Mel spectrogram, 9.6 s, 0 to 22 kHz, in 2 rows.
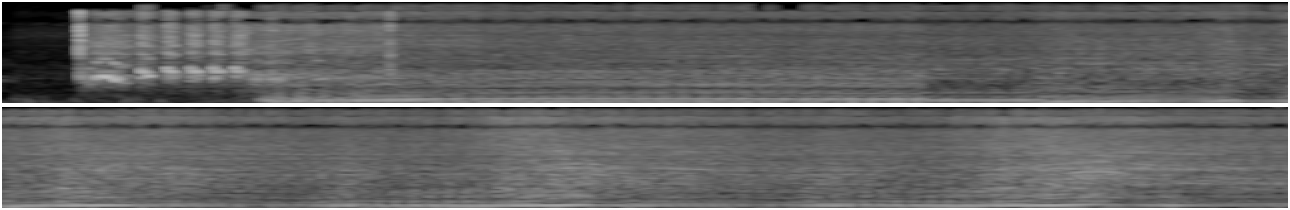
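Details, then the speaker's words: Toyota Highlander with 157,000 miles and a cylinder 6 misfire: the starter cranks, the engine catches, then it idles very rough with an uneven, surging beat. "it sounds very rough and runs very rough."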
